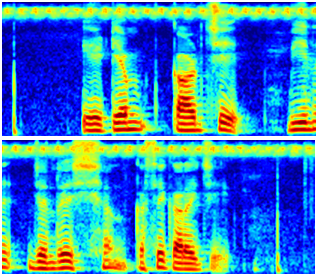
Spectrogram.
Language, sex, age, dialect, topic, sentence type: Marathi, male, 31-35, Standard Marathi, banking, question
